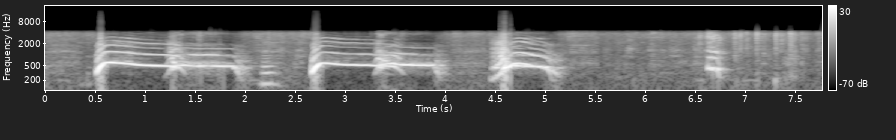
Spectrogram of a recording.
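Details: Dog giving three long falling howls in quick succession, each with a rich, bright tone, followed by quieter whimpering noises toward the end.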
